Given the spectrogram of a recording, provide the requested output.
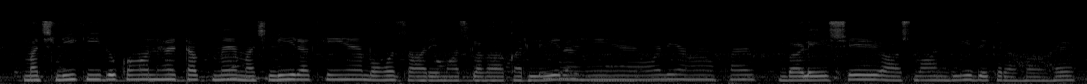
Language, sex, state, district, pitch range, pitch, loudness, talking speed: Hindi, female, Uttarakhand, Uttarkashi, 190-220 Hz, 205 Hz, -45 LUFS, 150 wpm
